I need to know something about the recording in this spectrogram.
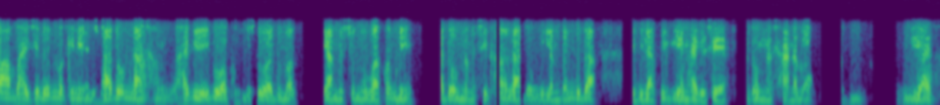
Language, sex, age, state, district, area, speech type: Manipuri, male, 60+, Manipur, Churachandpur, urban, conversation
